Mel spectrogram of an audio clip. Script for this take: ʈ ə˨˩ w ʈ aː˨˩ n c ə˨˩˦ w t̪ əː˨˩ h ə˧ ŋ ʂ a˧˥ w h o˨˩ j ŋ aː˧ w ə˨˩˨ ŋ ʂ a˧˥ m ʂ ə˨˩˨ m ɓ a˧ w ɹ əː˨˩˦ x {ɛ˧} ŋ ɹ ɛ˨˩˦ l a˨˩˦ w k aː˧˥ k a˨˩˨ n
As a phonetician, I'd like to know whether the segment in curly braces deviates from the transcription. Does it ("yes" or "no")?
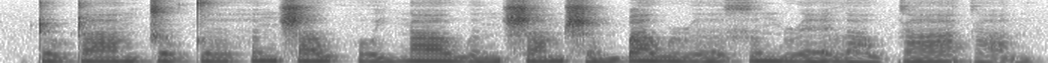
yes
